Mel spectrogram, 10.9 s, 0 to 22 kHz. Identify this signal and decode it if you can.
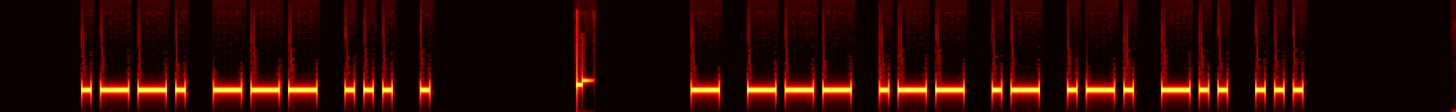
Morse code, heard as a keyed tone, about 17 wpm, 700 Hz. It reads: POSE TOWARDS
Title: Sentences from Top 1000 Words - Review Part 2 - New Word Drill - 17wpm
